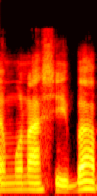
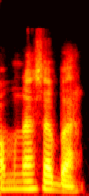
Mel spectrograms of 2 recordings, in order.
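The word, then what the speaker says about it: مناسبة: usah bingung cara membedakannya kalau dia itu jadi sifat jadi sifat itu berkedudukan jadi naat ya berarti dia Isim fail bacanya munasibah tapi kalau jadi bukan sifat misalkan jadi apa kayak mubtada atau mudof gitu ya itu nanti bacanya munasabah dalam kesempatan ini Fi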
